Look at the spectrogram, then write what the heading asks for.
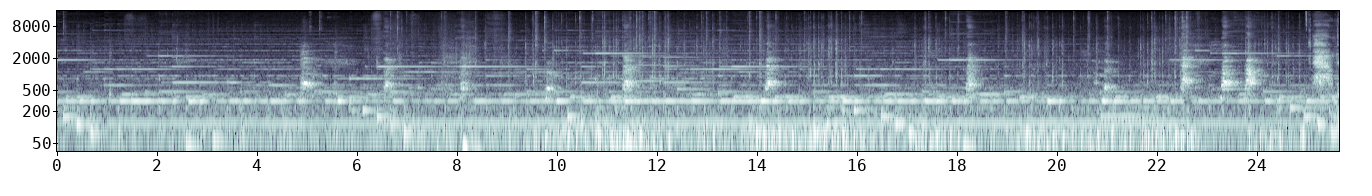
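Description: A dog barks in a game soundtrack, giving repeated short woofs and yips spread through the passage over steady background music.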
